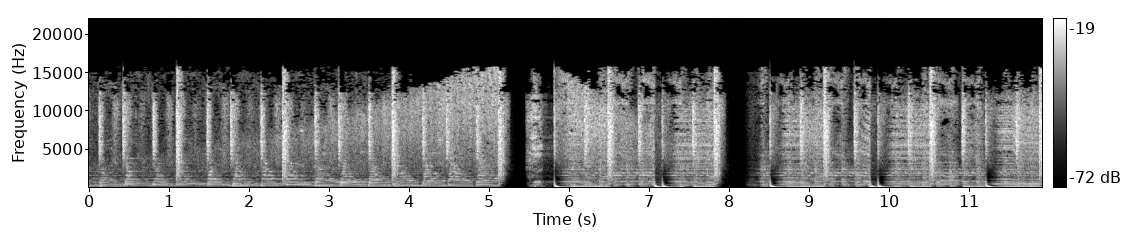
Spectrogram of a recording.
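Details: Upbeat instrumental music with steady drums and layered melody, broken by two brief silent gaps; no animal sounds.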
